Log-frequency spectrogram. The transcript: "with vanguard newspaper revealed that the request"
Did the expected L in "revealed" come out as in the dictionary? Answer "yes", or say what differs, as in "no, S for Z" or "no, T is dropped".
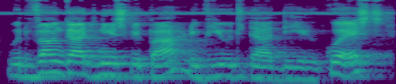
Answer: no, L is dropped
